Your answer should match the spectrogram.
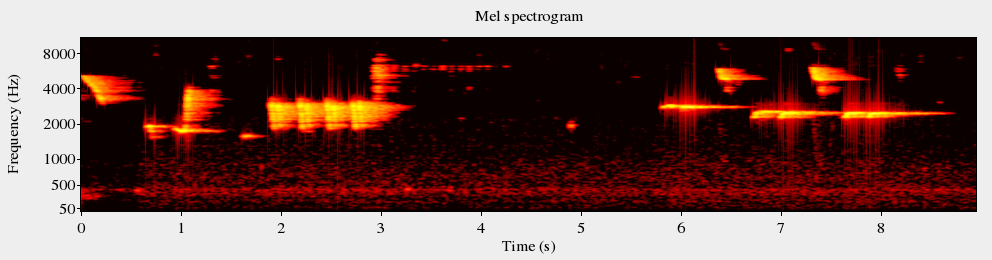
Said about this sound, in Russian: А соловьи были слышны во всем доме.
